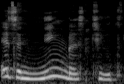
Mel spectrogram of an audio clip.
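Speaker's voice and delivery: plain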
